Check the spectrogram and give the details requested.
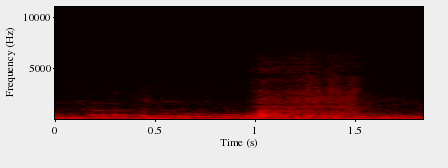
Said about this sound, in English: Remember I told you I'm not crying, I'm blowing my nose.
